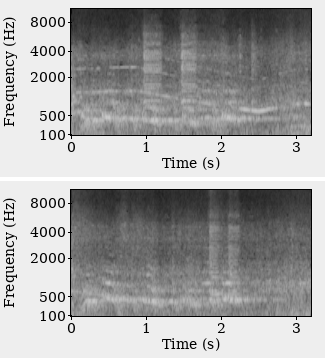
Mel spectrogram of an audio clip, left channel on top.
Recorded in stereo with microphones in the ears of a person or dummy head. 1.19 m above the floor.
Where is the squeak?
15° right (ahead or behind), 1.3 m.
